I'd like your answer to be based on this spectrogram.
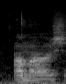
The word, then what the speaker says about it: homage: Homage. Am I saying that right? – Homage. – Homage. – Something like that, yeah. – Excuse me. I see it was a French word. – Yeah. – Like blancmange.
